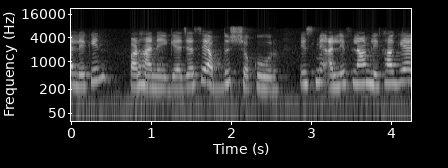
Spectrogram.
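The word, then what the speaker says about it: عبد الشكور: जैसे अब्दुश्शकूर, इसमें अलिफ लाम लिखा गया लेकिन पढ़ा नहीं गया।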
